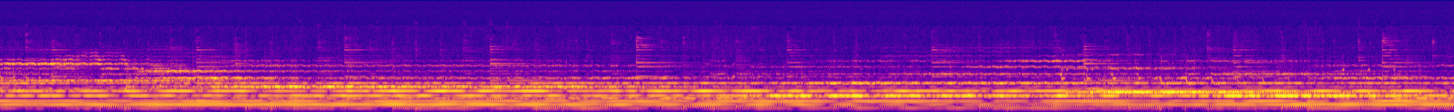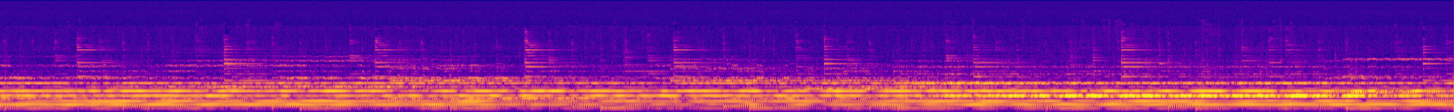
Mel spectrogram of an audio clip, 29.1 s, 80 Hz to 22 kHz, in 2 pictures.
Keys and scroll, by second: 1.9 ctrl+z, 2.9 Up, 3.0 Up, 3.2 Left, 3.2 Right, 3.3 Left, 3.3 Right, 3.3 Down, 8.2 -.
